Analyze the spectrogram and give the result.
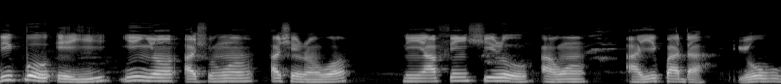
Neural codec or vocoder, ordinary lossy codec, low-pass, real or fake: none; none; 7.2 kHz; real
